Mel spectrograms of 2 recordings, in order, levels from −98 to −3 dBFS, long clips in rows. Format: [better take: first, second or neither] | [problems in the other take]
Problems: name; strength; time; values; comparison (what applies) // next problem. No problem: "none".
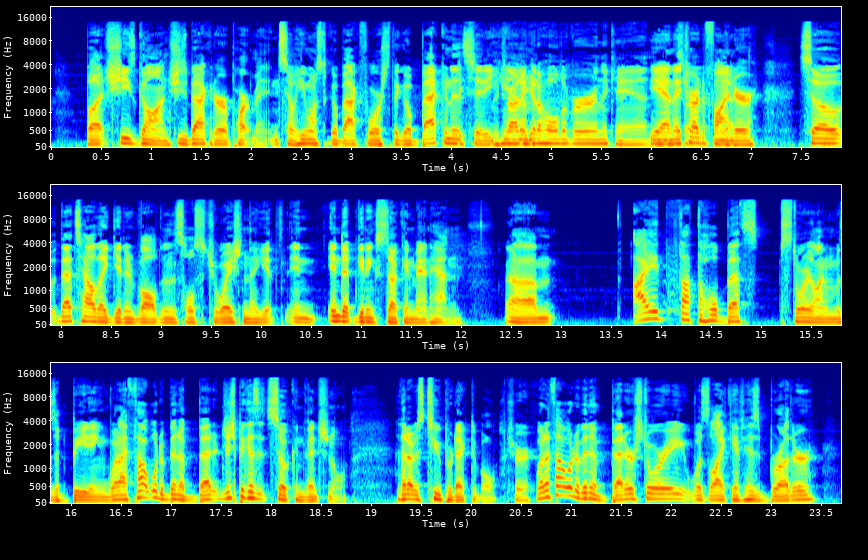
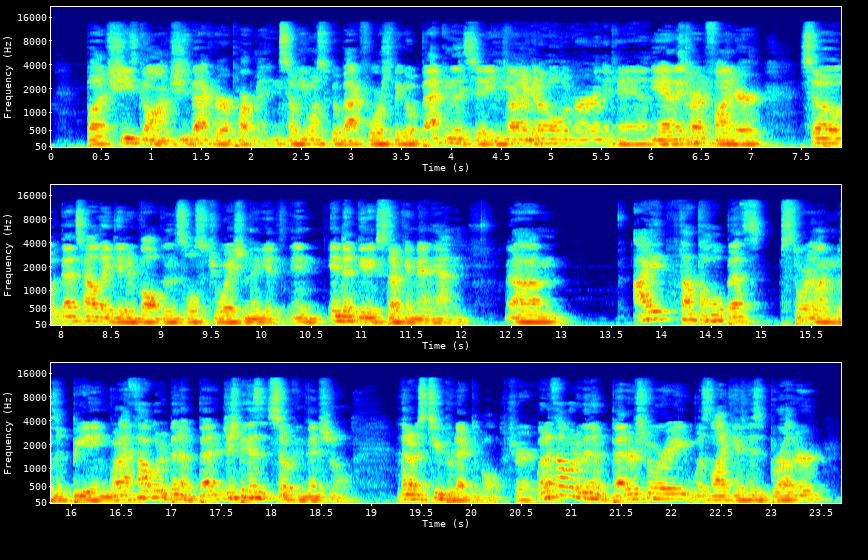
first | room echo; slight; dies away in 0.3 s // off-mic speech; far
